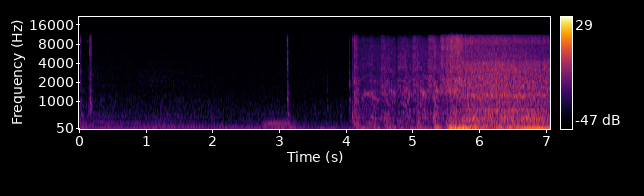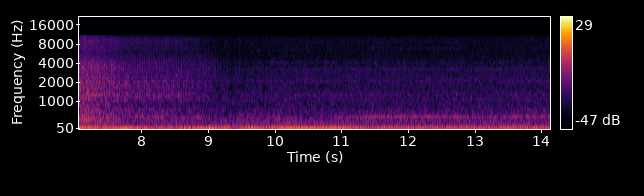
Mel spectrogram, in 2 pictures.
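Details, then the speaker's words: Saturn Ion engine, start after a rebuild for a cylinder 4 misfire caused by a burnt head valve: a few quiet seconds, a short crank, prompt catch and flare of revs settling into a smooth idle; check engine light on; normal start. "up another start it's pretty smooth"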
